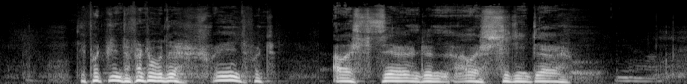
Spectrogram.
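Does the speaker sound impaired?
Yes: Parkinson's; failing health; difficulty talking, halting speech with repeated words.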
